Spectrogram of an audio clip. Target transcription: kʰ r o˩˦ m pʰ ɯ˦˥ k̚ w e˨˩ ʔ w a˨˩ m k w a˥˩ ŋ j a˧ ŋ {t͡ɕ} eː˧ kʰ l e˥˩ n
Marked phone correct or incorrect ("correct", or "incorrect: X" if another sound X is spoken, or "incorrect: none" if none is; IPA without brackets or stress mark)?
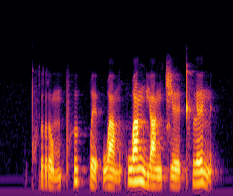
correct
